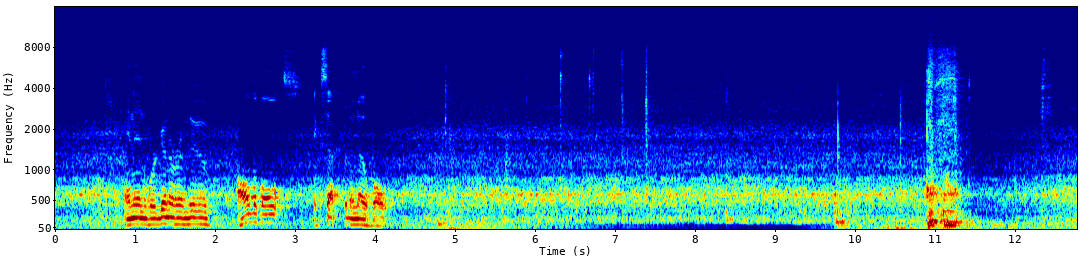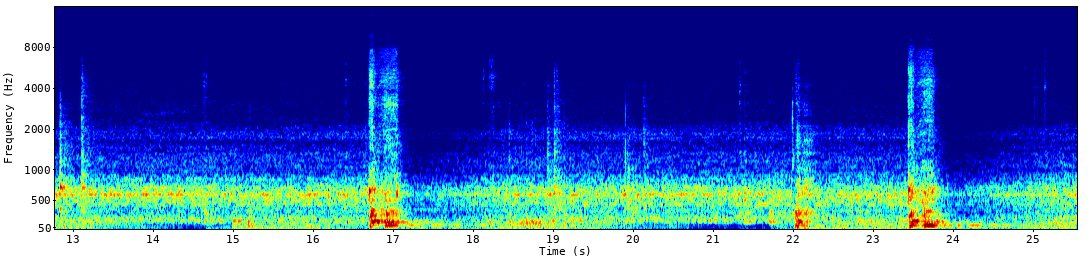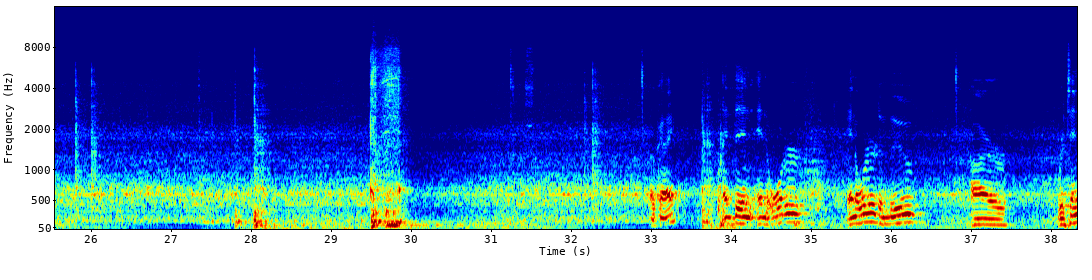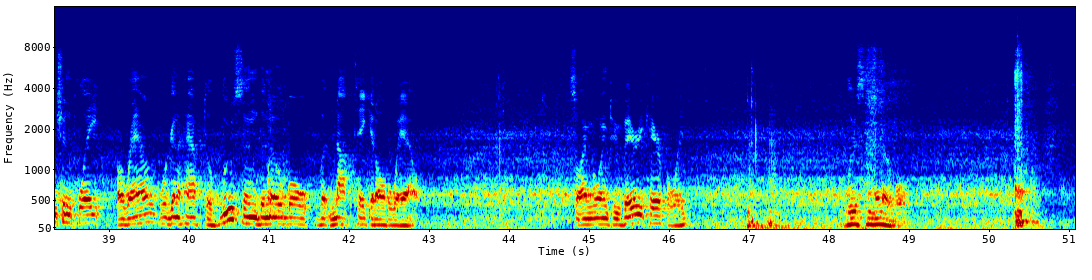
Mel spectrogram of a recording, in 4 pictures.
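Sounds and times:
steady background hum: 0.0 - 51.0
impact driver bursts: 10.9 - 11.5, 16.7 - 17.3, 23.4 - 24.0, 29.5 - 30.1.

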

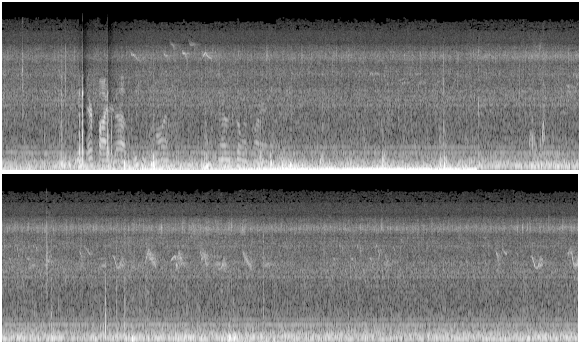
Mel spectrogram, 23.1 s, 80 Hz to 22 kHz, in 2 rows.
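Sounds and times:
wind rumble on microphone: 0.0 - 9.6, 15.3 - 19.4
lakeside ambience: 0.0 - 23.0.

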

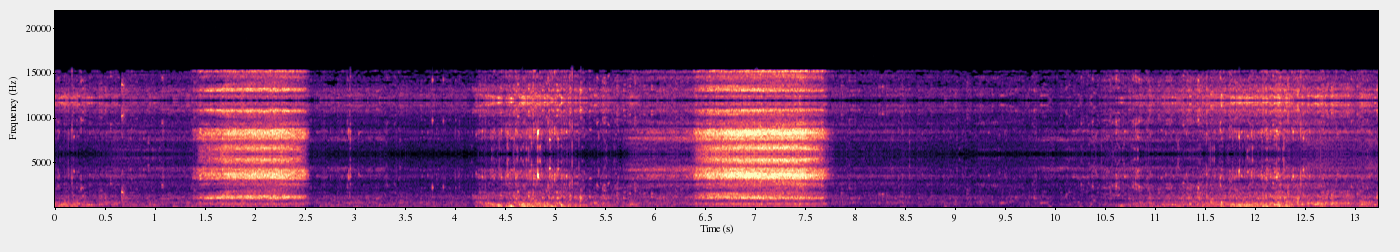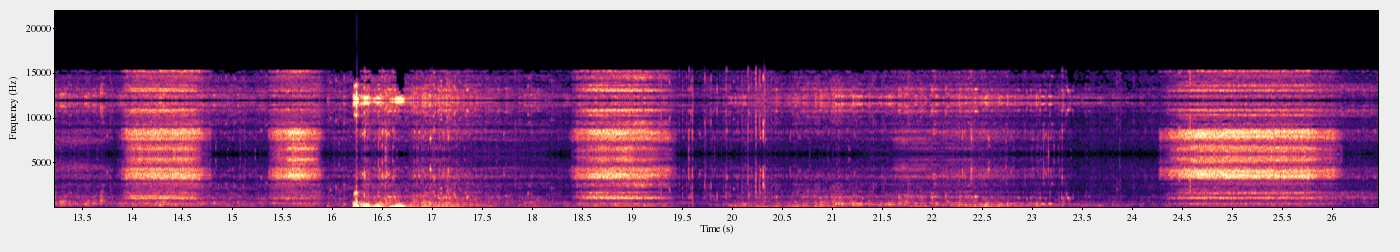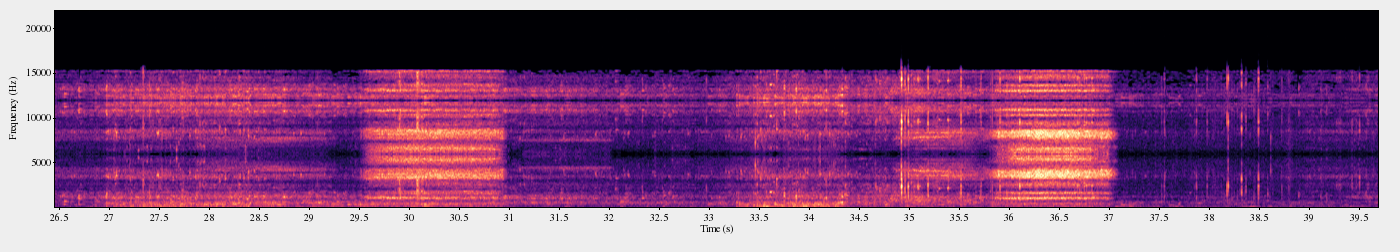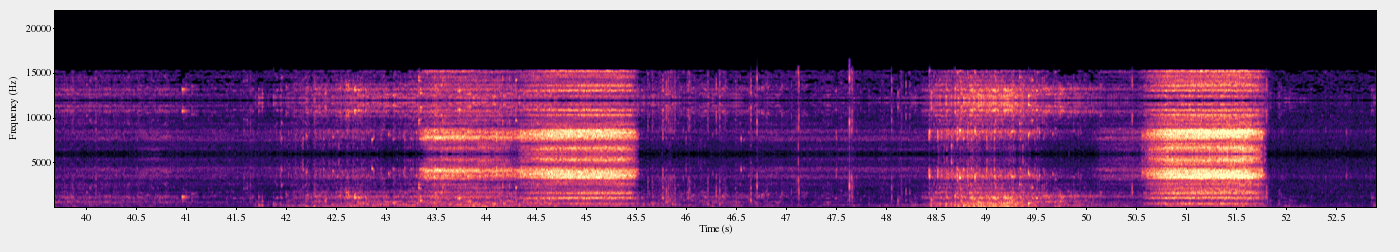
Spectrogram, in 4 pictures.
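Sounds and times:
hissing regulator inhales: 1.4 - 2.6, 5.8 - 7.8, 13.9 - 16.0, 18.4 - 19.5, 24.3 - 26.2, 29.5 - 32.1, 34.9 - 37.1, 43.3 - 45.6, 50.2 - 51.9
exhaled bubbles rumbling: 16.1 - 17.8, 48.4 - 50.2.

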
